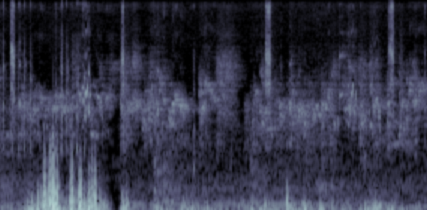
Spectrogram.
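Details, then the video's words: Happy budgie chirping with a rapid, scratchy warble after several loud thumps and rustles at the start, then continuing over faint background knocks. "Happy budgie chirping sound"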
